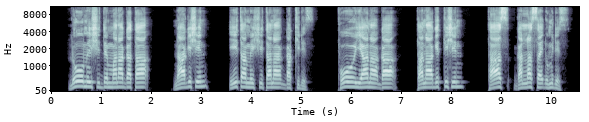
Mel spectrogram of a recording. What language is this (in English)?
Gamo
